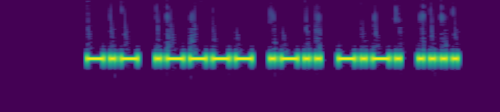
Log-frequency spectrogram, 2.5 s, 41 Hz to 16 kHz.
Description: Morse code, heard as a keyed tone, about 44 wpm, 700 Hz. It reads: K1LCH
